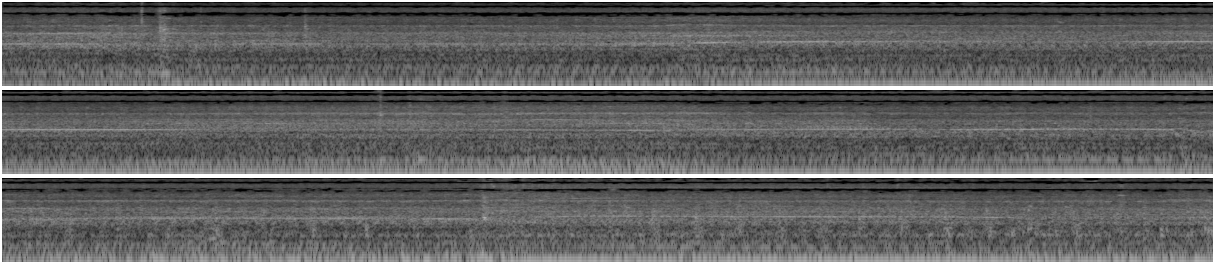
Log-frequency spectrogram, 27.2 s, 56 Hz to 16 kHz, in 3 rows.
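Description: Cat D8 bulldozer's diesel engine running under load, heard from inside the cab: a heavy low rumble with a thin steady whine above it that shifts slightly in pitch several times. It grows somewhat louder in the second half.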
